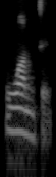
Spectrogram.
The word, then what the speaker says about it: wanted: la siguiente manera, wanted, y se pronuncia como que aquí hubiese una I y una D, wanted.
